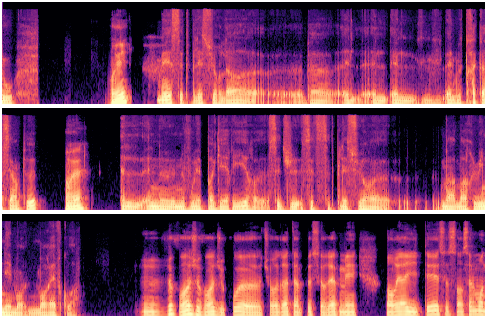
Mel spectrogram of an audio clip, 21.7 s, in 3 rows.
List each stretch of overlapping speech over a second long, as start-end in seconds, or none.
none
